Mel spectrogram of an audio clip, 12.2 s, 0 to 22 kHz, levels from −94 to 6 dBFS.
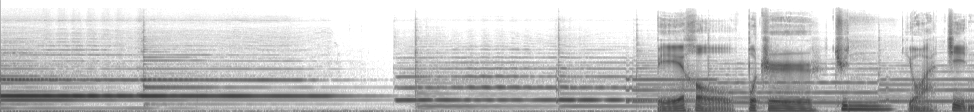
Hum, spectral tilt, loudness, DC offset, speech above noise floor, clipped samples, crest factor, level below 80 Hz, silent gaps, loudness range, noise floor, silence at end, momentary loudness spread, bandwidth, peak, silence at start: none; -6 dB/octave; -26 LUFS; under 0.1%; 23 dB; under 0.1%; 18 dB; -40 dBFS; none; 8 LU; -47 dBFS; 0 s; 13 LU; 14 kHz; -8 dBFS; 0 s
